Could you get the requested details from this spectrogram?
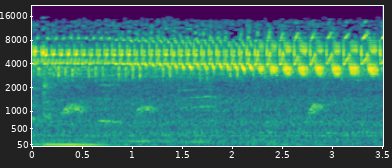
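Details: Saffron finch singing for a long stretch, a fast high run of repeated chirping notes that keeps going without a break, bright and slightly buzzy throughout.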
